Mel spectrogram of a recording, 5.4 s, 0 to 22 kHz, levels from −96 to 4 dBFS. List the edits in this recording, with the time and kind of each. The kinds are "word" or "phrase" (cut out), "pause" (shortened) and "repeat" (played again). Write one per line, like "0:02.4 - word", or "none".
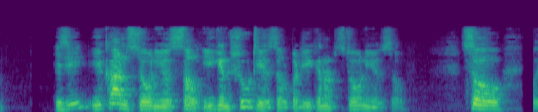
0:02.0 - word

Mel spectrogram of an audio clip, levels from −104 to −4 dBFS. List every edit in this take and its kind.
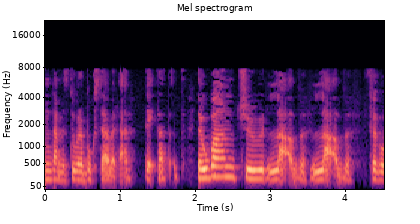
0:01.5 - phrase
0:02.0 - pause
0:03.5 - repeat

